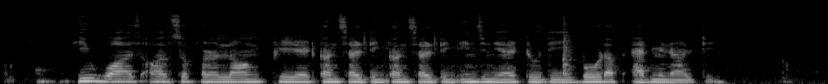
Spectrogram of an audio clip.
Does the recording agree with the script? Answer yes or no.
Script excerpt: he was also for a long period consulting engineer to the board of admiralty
no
